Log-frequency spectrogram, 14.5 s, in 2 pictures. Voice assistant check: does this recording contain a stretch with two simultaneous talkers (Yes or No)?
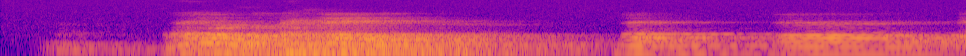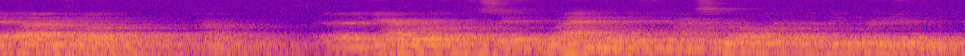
Yes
